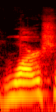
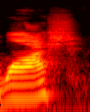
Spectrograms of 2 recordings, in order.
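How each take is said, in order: First: "warsh" with an r slipped in before the sh; dialect pronunciation. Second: Said in the usual way. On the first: Shown as a demonstration. Streamer listing local dialect words, dialect pronunciation. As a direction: say "warsh" for wash, with an added r. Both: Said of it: "warsh instead of wash".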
